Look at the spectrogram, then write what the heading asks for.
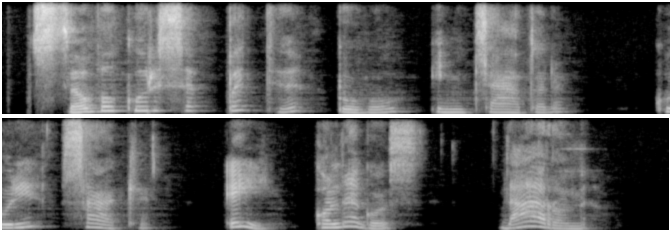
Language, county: Lithuanian, Vilnius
